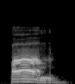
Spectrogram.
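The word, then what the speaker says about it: palm: पाम, पाम यहाँ पर L silent है बच्चों, पाम।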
